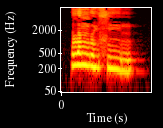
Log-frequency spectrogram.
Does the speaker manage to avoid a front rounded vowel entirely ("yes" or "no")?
no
